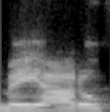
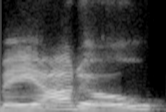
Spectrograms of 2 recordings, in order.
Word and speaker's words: Maiato: name yes hi there yes this is mayato and mayato I I assume you want me to spell that that's the tricky one it's m as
